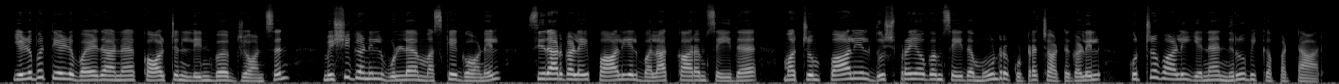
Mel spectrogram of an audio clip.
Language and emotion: Tamil, neutral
